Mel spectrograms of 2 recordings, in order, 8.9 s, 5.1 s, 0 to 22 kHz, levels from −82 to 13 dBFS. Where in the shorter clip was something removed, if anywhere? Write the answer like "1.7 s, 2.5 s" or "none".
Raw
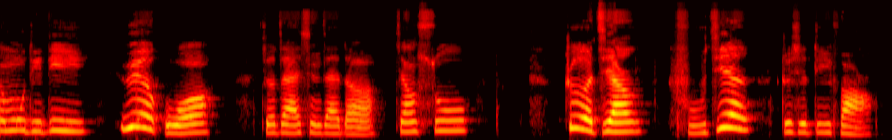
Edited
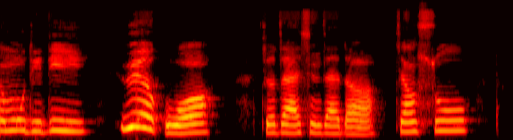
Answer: none

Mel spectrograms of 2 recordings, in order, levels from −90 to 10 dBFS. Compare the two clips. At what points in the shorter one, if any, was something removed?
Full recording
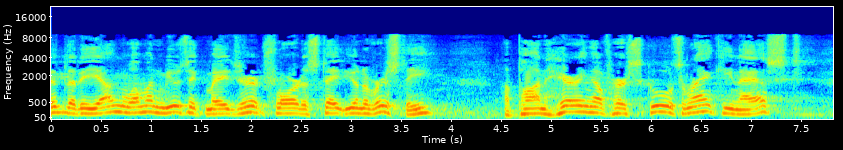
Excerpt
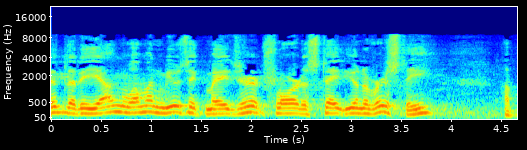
none

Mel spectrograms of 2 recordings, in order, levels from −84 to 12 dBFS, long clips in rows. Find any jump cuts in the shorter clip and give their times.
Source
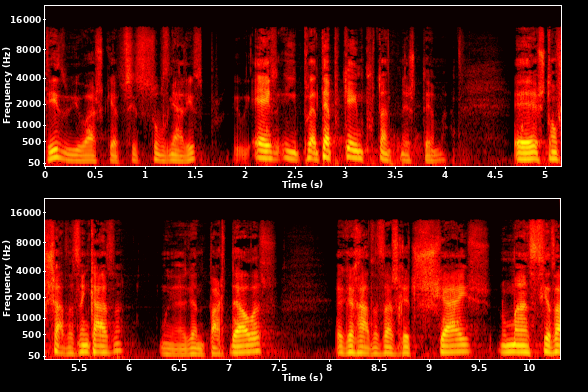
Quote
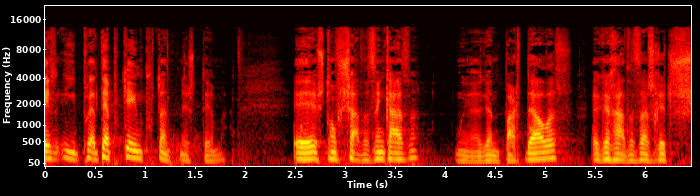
5.4 s

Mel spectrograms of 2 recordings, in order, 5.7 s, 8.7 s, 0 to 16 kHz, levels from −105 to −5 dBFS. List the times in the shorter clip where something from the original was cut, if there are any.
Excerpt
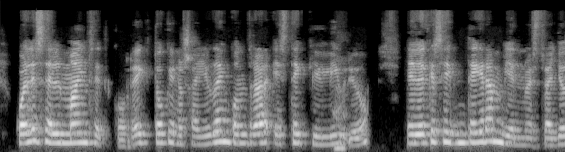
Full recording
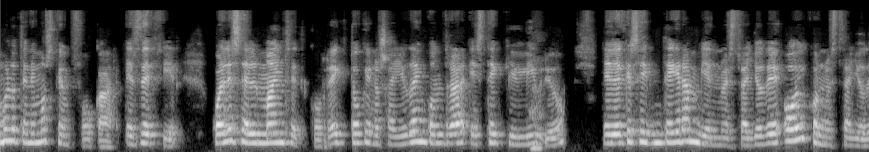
none

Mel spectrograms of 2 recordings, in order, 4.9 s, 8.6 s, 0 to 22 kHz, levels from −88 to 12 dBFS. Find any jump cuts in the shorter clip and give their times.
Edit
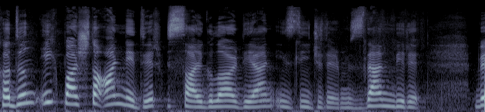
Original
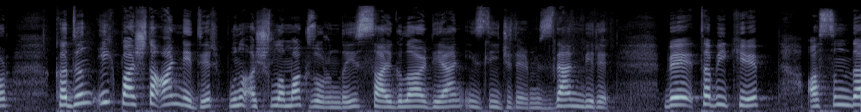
1.7 s

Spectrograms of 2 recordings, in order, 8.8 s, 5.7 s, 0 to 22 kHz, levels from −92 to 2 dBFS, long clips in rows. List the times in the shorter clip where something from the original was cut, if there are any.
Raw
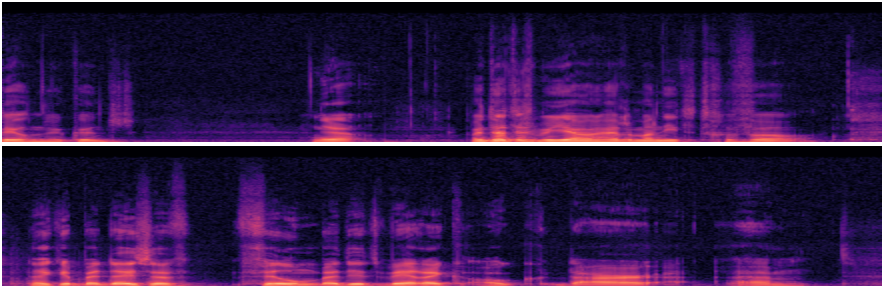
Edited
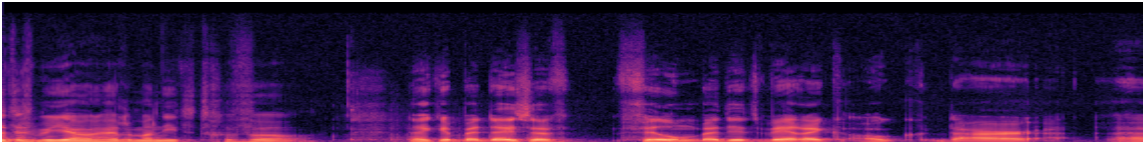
none

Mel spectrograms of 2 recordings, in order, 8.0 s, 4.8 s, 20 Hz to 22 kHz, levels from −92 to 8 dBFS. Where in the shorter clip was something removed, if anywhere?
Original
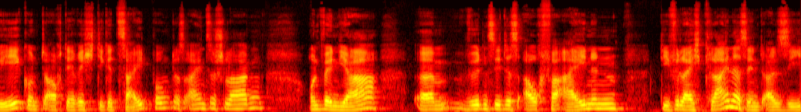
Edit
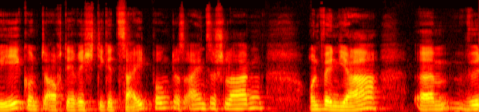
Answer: none

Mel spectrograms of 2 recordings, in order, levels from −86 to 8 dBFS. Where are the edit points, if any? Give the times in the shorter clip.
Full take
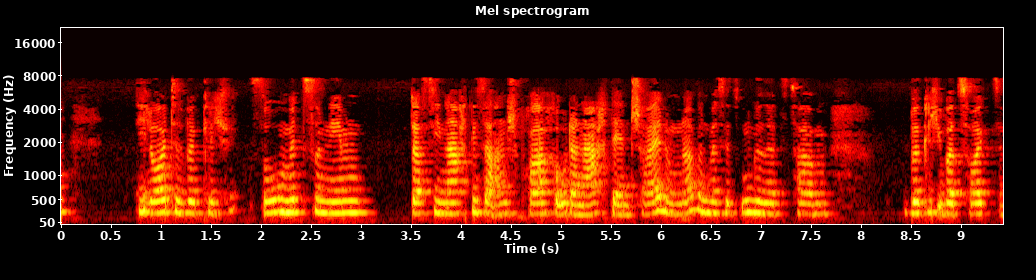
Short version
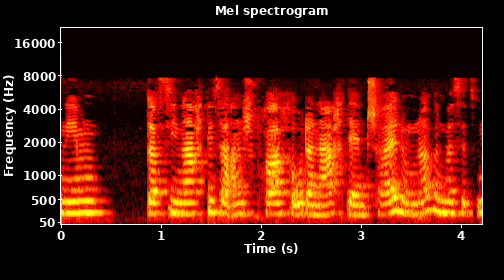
none

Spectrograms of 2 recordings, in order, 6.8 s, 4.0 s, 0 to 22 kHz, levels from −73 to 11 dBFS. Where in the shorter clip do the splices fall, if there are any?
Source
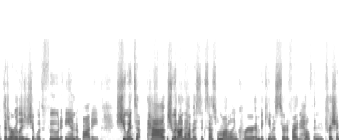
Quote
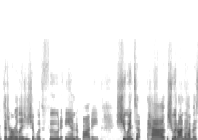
none

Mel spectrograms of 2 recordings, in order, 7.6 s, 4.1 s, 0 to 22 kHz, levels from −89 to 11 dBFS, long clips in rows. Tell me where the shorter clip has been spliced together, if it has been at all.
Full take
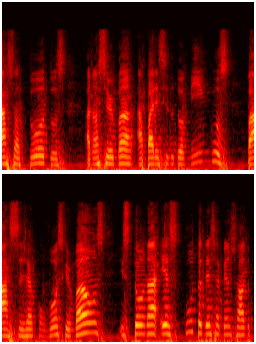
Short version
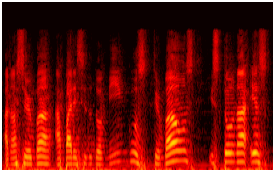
2.3 s

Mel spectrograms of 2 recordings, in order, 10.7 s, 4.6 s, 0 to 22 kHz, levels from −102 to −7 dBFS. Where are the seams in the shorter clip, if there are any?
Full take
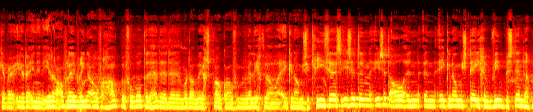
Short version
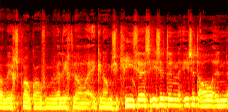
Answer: none

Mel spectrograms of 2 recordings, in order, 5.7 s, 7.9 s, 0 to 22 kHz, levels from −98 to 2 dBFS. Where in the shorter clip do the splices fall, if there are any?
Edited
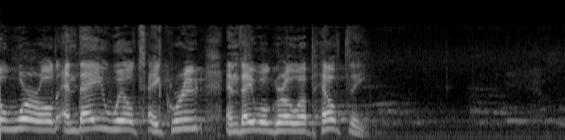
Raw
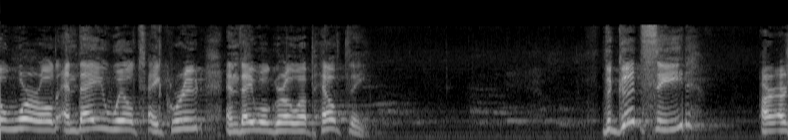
none

